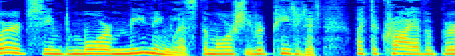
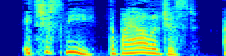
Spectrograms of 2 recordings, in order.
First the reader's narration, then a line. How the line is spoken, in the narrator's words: I said in a calm voice, even though she had rattled me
